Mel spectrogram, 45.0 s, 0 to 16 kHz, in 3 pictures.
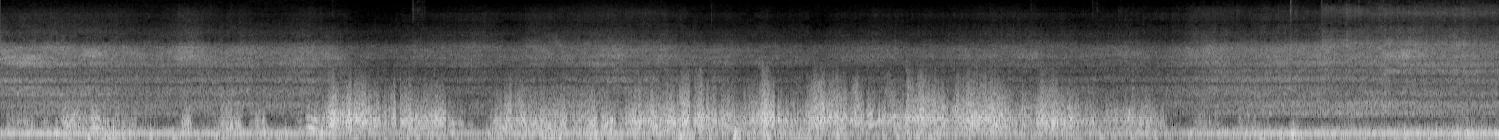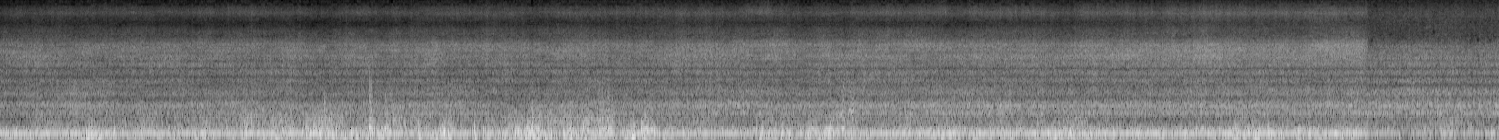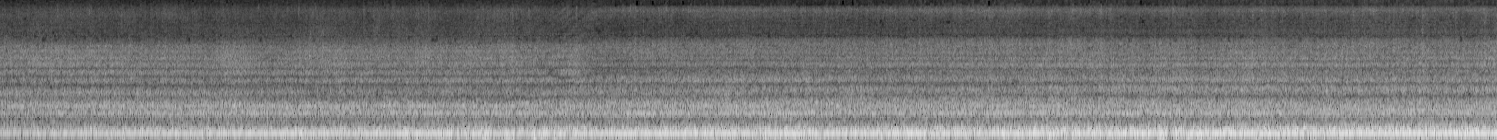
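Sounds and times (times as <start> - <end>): farm machinery engine humming: 0.0 - 44.9
steady machine whines: 0.0 - 44.9.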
